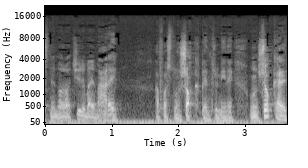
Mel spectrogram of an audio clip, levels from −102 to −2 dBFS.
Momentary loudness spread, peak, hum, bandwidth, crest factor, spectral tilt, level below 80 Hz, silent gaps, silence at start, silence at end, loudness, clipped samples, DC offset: 11 LU; 0 dBFS; none; 16.5 kHz; 22 dB; -4.5 dB/octave; -30 dBFS; none; 0 s; 0 s; -23 LUFS; under 0.1%; under 0.1%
